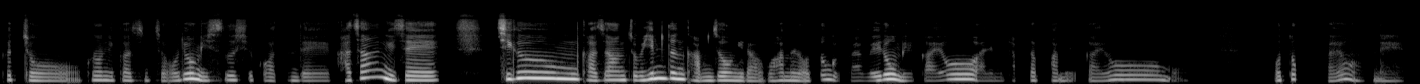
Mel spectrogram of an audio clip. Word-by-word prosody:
그쵸. 180 -5 -9
그러니까 190 -2 -7
진짜 180 -1 -17
어려움이 220 +5 +3
있으실 195 +2 -10
것 - - -21
같은데 170 0 -16
가장 295 - -3
이제 195 -2 0 0.6
지금 280 -1 +7
가장 205 -1 -3
좀 195 -1 -6
힘든 270 +1 +6
감정이라고 175 -2 -6
하면 185 -1 -6
어떤 215 +7 -9
걸까요? 170 -4 -14
외로움일까요? 215 +3 0
아니면 170 0 -25
답답함일까요? 175 -1 -17
뭐 220 -2 -9 0.9
어떤 190 +5 -9 0.3
걸까요? 190 +2 -10
네. 160 0 -19
190 Hz, 270 characters per minute, -22 LUFS, 175-220 Hz, 0.9 s, 지금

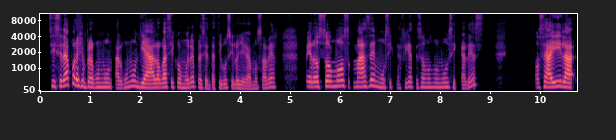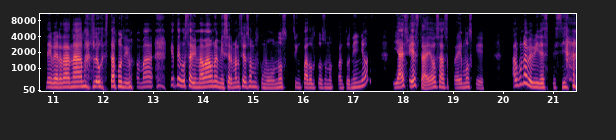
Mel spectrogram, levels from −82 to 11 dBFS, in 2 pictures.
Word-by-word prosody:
Si 225 -2 -5
se 235 - 0
da, 250 +4 +7
por 295 -2 +2
ejemplo, 235 -5 +1
algún 185 -1 -1
mun 185 -1 -4
algún 155 +5 -5
mundial, 180 -7 +4
o - - +3
algo 175 +2 0
así 190 +1 +2
como 180 0 -5
muy 165 - -3
representativo, 160 -5 -7
sí 160 -1 -7
lo 155 - -5
llegamos 135 0 -7
a 150 - -5
ver, 190 +3 -6 0.6
pero 210 0 0
somos 220 0 0
más 200 +2 +4
de 250 -1 +1
música, 175 -6 -9
fíjate, 180 +1 -9
somos 185 +1 -7
muy 185 0 -8
musicales. 185 - -8 1.1
O 180 - -9
sea, 190 +2 +6
ahí 205 +4 +6
la 190 -3 +9 0.2
de 190 0 -4
verdad 185 +1 +4
nada 205 +1 +6
más 210 -2 -3
luego 210 0 +3
estamos 220 -1 +2
mi 185 - -4 0.2
mamá, 200 +2 -4 0.3
¿qué 275 - -9
te 275 0 -1
gusta?, 230 -1 +2
mi 185 -1 0
mamá, 195 +3 +5
uno 220 0 0
de - - +1
mis 180 0 -4
hermanos, 195 +1 -2
te 225 - 0
digo 200 - -1
somos 205 -3 -6
como 155 -3 -10
unos 175 +3 -7
5 180 -1 -14
adultos, 170 -1 -5
unos 160 -1 -12
cuantos 160 0 -12
niños, 200 - -5 0.5
ya 185 +2 +3
es 240 - 0
fiesta, 230 +4 +2
¿eh? - - -2
O - - 0
sea, 195 - 0
hasta 175 -1 -9
traemos 175 +3 -7
que 140 -4 -15 0.6
alguna 310 +9 +1
bebida 185 - +2
especial, 175 +1 -5
185 Hz, 200 wpm, -22 LUFS, 170-210 Hz, 1.1 s, la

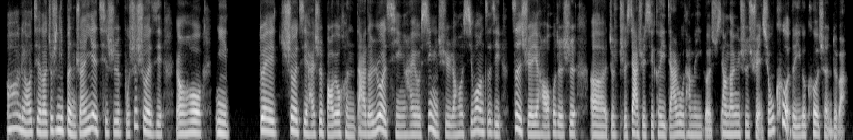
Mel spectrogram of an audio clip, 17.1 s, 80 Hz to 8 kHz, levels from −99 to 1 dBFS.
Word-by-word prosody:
哦， 260 +2 -1
了 200 -5 +1
解 205 +1 -2
了， 190 0 +3
就 225 +5 -1
是 230 +1 +1
你 230 - +7
本 200 -6 +3
专 185 +7 +1
业 255 -3 +6
其 200 -2 -7
实 195 0 -3
不 185 -2 -7
是 300 +12 -4
设 225 -10 +3
计， 170 -1 -5 0.2
然 - - +3
后 185 +1 +5 0.2
你 180 -3 +2 0.6
对 210 -4 +5
设 215 +1 +2
计 195 -1 -2
还 170 -2 -2
是 190 +3 -1
保 165 -2 +1
有 180 0 +5
很 165 -4 -6
大 175 - -1
的 170 +1 +1
热 230 0 +6
情， 160 -3 -6
还 165 +1 -6
有 165 -1 -1
兴 185 +5 -1
趣， 170 -1 -7
然 160 0 -4
后 175 - -4
希 175 +2 -5
望 215 -1 +2
自 190 0 -6
己 165 -3 -5 0.2
自 255 -4 +4
学 170 -5 +1
也 170 - +2
好， 155 -2 -1
或 185 +4 -2
者 165 -2 -1
是， 175 +2 -3 0.2
呃， 160 -2 +1
就 - - -6
是 155 -1 -5
下 160 +1 +2
学 155 -1 -5
期 160 +1 -6
可 165 0 -4
以 160 - -1
加 155 0 -3
入 175 0 -1
他 165 0 -7
们 160 0 -6
一 160 - -9
个 80 -1 -1
相 175 - -4
当 170 0 -1
于 - - -2
是 170 0 -7
选 - - -2
修 200 +3 0
课 285 +3 +4
的 160 - -2
一 150 - -3
个 160 +1 -2
课 175 +1 +2
程， 165 - -5
对 - - -5
吧？ - - -4
175 Hz, 265 characters per minute, -22 LUFS, 165-195 Hz, 0.6 s, 你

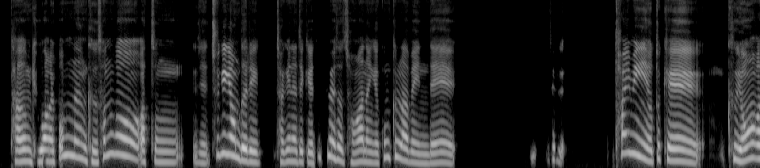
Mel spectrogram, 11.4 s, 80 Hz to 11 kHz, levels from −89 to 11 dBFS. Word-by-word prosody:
다음 215 +1 +2
교황을 215 +1 +2
뽑는 305 -4 0
그 210 -3 -1
선거 325 - +1
같은 205 -2 -3 0.2
이제 185 -1 -8
추기경들이 290 - +4 0.2
자기네들끼리 205 -2 -3
투표해서 285 -5 -1
정하는 205 0 -2
게 190 - -4
콘클라베인데 195 - -2 1.1
이제 310 - -17 0.2
그 245 - -7
이제 230 - -12 0.8
타이밍이 370 -7 0
어떻게 225 -4 +2 0.4
그 255 -4 -1
영화가 270 +5 +5
225 Hz, 290 characters per minute, -23 LUFS, 200-290 Hz, 1.1 s, 영화가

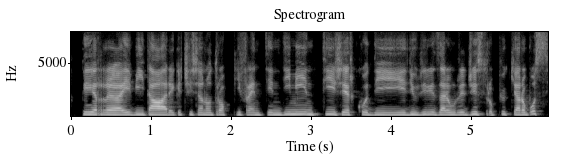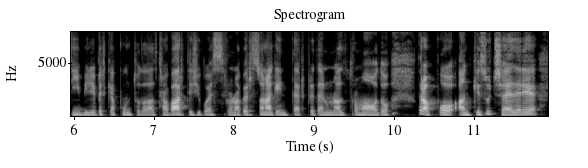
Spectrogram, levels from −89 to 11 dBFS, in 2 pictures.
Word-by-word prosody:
per 205 -1 +1
evitare 195 -1 +4
che 185 +1 -8
ci 190 +2 -6
siano 190 0 -3
troppi 185 0 -7
fraintendimenti 200 +4 -2
cerco 195 0 -1
di 185 +1 -2
di 195 - 0
utilizzare 195 0 -1
un 195 - -2
registro 195 -3 -3
più 205 +6 -10
chiaro 195 -2 0
possibile, 195 -6 -4
perché 180 +1 -7
appunto 190 -1 -8
dall'altra 160 +2 -5
parte 190 +2 +6
ci 180 - -7
può 170 - -8
essere 170 +1 -6
una 175 0 -1
persona 170 +3 +2
che 175 - -3
interpreta 165 +1 -6
in 165 - -4
un 165 -1 -4
altro 165 +1 -3
modo, 160 -3 0 0.3
però - - +8
può 190 -2 +3
anche 180 +3 +2
succedere 205 -3 +2
190 Hz, 175 wpm, -23 LUFS, 175-195 Hz, 0.3 s, però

